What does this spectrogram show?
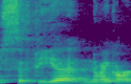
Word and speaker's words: Safiya Nygaard: But she's a fabulous YouTuber named Safiya Nygaard, I think is how you pronounce her name.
